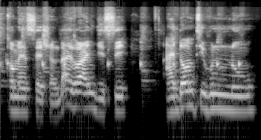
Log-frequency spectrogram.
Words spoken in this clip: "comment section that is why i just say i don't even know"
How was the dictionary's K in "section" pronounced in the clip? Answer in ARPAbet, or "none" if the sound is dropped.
none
